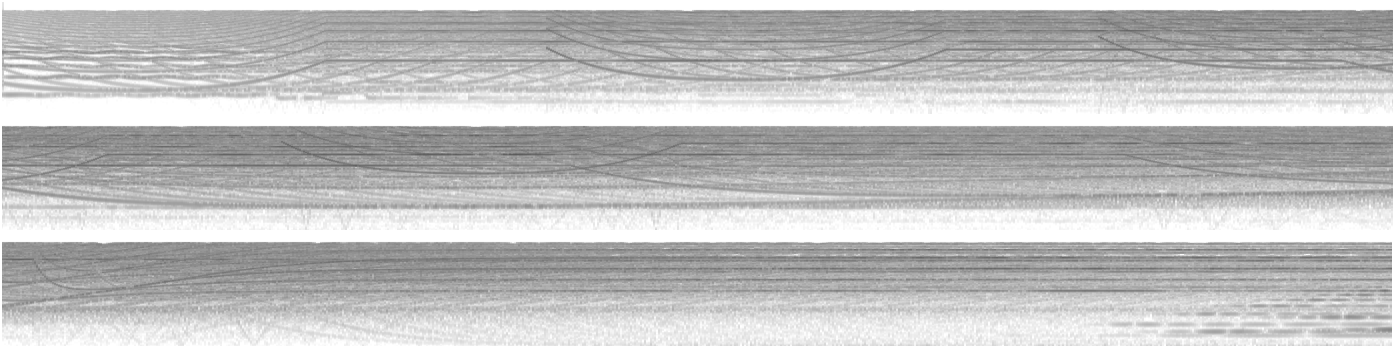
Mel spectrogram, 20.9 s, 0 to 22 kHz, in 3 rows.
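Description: Moog Model 15 synthesizer preset: a bright, high, sustained tone whose many overtones swoop down and back up in repeated pitch sweeps over held notes. About three-quarters of the way through, one part slides steeply down in pitch while another climbs.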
